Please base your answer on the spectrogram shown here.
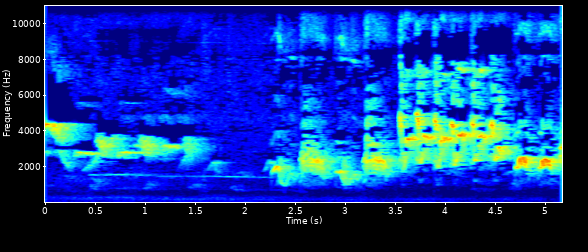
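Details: Singing nightingale starting with thin whistled notes and a long faint tone, then bursting into a dense, jumbled chatter of harsh squawky and bright twittering notes.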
